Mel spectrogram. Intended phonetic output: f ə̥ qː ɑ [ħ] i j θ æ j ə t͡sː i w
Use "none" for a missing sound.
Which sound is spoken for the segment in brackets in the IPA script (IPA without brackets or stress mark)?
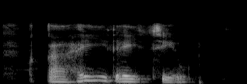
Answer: ħ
